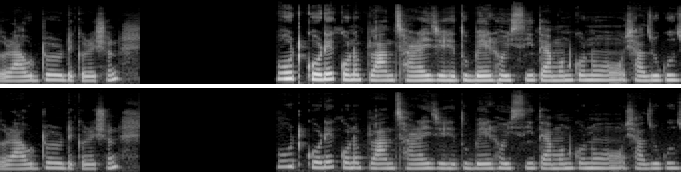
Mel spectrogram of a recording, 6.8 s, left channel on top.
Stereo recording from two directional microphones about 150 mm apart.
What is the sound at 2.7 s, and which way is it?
Speech, 60° left (ahead or behind).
